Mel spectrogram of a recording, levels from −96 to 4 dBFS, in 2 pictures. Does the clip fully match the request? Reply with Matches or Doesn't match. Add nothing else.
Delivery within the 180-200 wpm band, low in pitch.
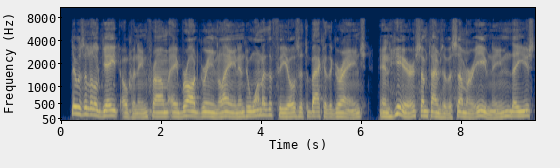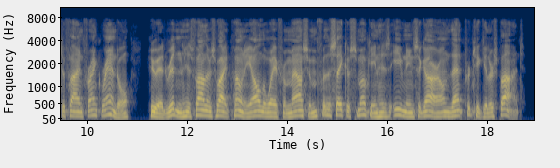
Matches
